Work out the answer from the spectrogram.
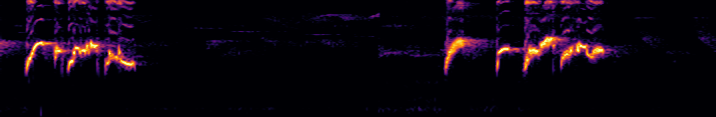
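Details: Red-whiskered bulbul singing clear, rolling whistled phrases of four to five notes, two phrases close together, used to stimulate caged birds.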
